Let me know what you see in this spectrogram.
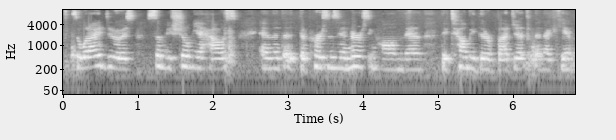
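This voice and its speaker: A woman's fairly high, monotone voice at a fairly quick pace, flat in intonation, over noticeable background noise. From China, Shanghai. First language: Shanghainese / Mandarin Chinese. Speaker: realtor. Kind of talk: interview.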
